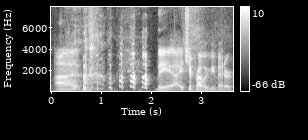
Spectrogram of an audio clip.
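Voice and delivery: usual speaking voice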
